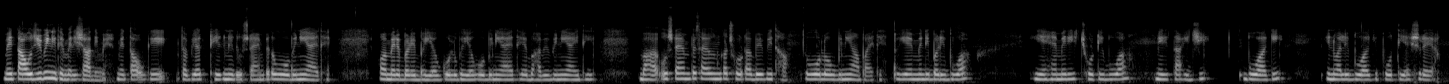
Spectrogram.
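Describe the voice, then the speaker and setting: A woman's voice: fairly high pitch, flat delivery, quick pace, darkish tone, muffled recording. A young woman from Uttarakhand, chatting and giggling as she shows viewers a photo album, filmed on her phone at home. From Uttarakhand, India. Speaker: vlogger. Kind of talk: casual chat showing a photo album. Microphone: phone camera.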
